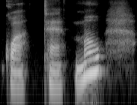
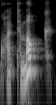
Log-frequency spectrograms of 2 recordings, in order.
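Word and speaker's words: Cuauhtémoc: Again, three syllables, Quatemo, or you can say the C at the end, Quatemoc.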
